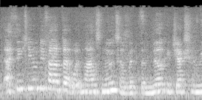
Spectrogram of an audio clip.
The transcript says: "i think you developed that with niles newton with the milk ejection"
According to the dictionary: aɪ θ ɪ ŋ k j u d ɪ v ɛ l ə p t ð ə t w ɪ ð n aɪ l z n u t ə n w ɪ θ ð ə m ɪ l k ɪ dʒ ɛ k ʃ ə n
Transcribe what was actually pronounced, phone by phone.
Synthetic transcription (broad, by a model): aɪ θ ɪ ŋ k j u d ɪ v ɛ l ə p ð ə t w ɪ ð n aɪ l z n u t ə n w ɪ ð ə m ɪ l k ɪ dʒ ɛ k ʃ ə n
